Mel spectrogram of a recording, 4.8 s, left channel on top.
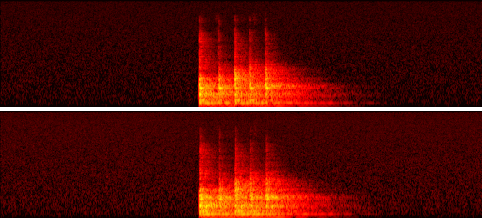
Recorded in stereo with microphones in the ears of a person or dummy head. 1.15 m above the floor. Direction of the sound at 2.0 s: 60° left (ahead or behind).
